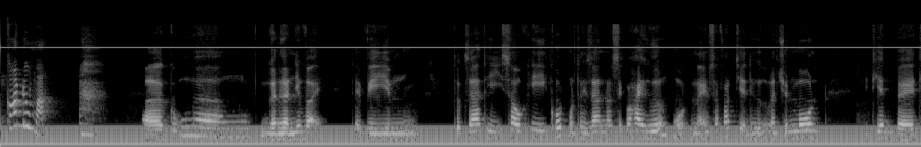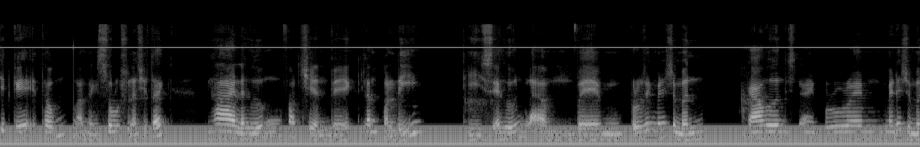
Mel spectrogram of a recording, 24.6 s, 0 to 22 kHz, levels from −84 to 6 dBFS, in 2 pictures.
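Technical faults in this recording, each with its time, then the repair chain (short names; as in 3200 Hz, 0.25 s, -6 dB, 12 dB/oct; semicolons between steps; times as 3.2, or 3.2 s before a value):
hum 60 Hz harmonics 7 -31 dBFS
tone 6700 Hz -33 dBFS
13.25–13.26 gap 7.3 ms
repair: notch 6700 Hz, Q 30; de-hum 60 Hz, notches 7; interpolate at 13.25, 7.3 ms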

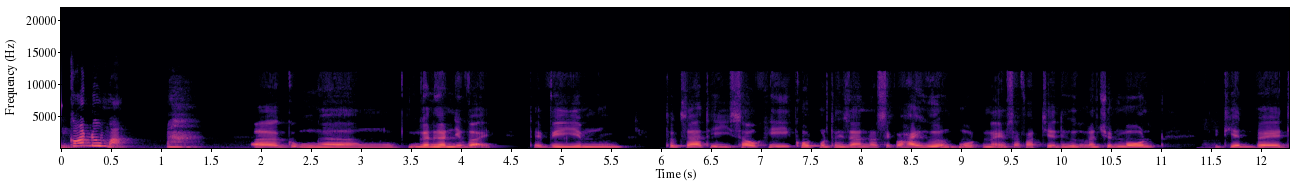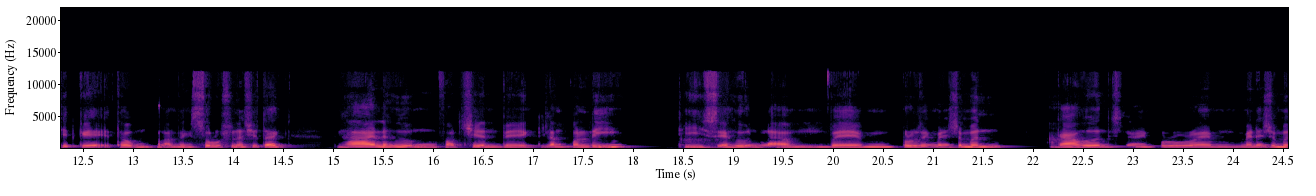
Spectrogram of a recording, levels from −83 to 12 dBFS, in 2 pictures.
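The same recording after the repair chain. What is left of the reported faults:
none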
